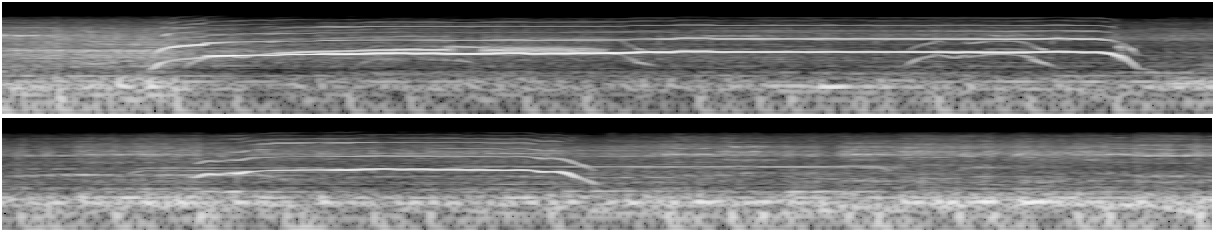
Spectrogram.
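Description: Rock singer belting a long, high held note over live band backing. The note swoops up, holds for about five seconds and slides down. A second, shorter high note follows about a second later.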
